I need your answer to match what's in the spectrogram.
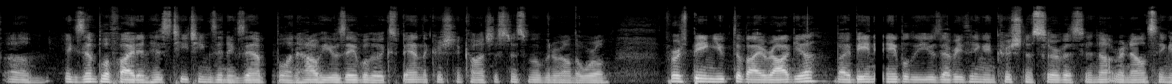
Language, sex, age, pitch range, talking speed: English, male, 30-49, 105-120 Hz, 185 wpm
